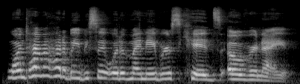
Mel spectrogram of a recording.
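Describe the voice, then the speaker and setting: A woman's voice: high-pitched, big pitch swings, fast talker. A young woman telling a casual, colloquial story and quoting the dialogue as she goes. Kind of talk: casual social-media storytime.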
